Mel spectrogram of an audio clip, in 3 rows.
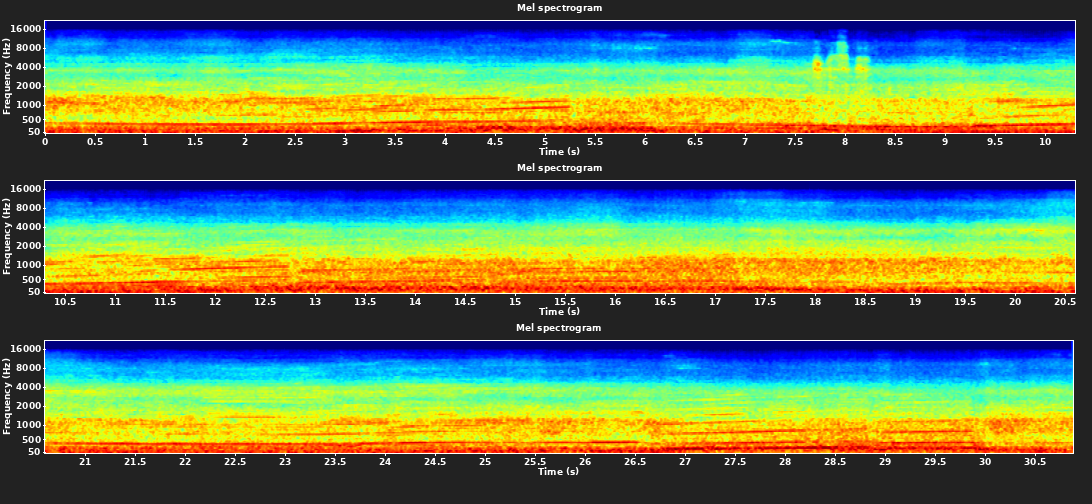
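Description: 2018 Kawasaki ZX-6R's inline-four engine running at high revs on a racetrack, its pitch rising and falling with throttle and gear changes, dropping sharply about eight seconds in and then climbing again. Wind rushing over the bike at speed runs underneath.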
